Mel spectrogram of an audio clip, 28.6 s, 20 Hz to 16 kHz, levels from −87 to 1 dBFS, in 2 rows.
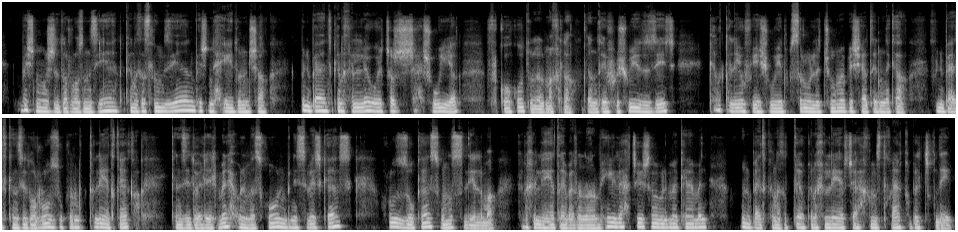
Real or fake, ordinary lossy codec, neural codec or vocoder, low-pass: real; Opus, 32 kbps; none; 14.4 kHz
